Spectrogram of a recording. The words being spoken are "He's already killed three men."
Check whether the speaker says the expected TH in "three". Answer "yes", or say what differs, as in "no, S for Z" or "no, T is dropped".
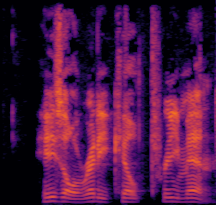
yes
